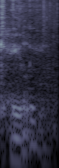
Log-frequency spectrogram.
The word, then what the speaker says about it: Carli: Their name is spelled Carly, like Carli, but I think it's pronounced like Kaylee. So the R is kind of silent, which I would not have guessed.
